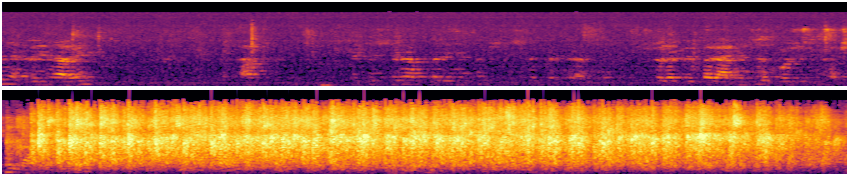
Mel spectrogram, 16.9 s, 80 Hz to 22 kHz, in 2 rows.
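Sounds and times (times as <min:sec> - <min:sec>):
speech: 0:02.4 - 0:02.7
audience applause: 0:08.5 - 0:16.8.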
